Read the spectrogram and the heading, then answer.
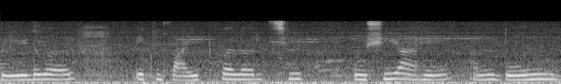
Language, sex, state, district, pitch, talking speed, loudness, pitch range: Marathi, female, Maharashtra, Mumbai Suburban, 225 Hz, 105 wpm, -14 LUFS, 215-240 Hz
